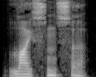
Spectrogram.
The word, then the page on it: licensor: British English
